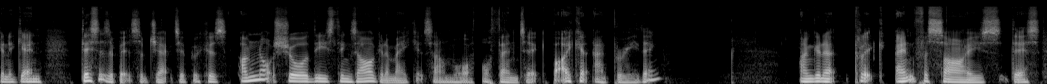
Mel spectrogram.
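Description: A man giving a relaxed software review, talking through each step on screen as he clicks. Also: mid-range voice, vocal fry, no room sound, clean studio sound. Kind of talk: screen-recorded software walkthrough.

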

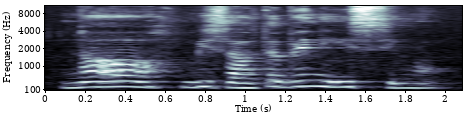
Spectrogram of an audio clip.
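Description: A woman's voice: mid-range voice, fairly even intonation, measured pace, natural voice. A woman reading a cat-loving man, teasing. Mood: musing. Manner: gently teasing, coaxing. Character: middle-aged man fussing gently over his cat. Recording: roomy echo, distant mic.

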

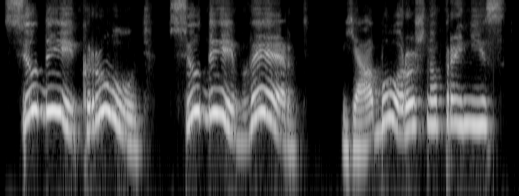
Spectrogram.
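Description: A woman's voice: high voice, very animated, a little slow, dark tone. A woman voicing a hardworking, patient male rooster in a children's storybook reading, calling out in an earnest way.

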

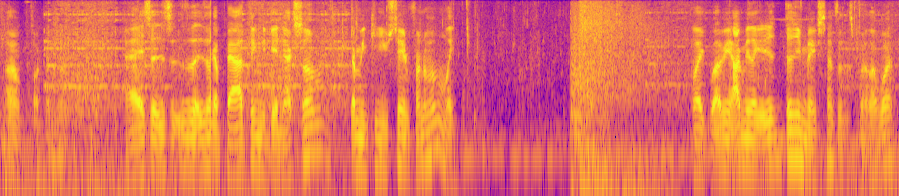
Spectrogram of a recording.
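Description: A young man playing a video game and commenting casually, excitable and profane, trash-talking the enemies. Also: on the low side, fast talker, pauses often, over music. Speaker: gaming YouTuber.

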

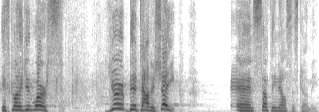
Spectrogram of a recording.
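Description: Male pastor, high forceful voice, impassioned preaching with call-and-response and lots of repeats, long echo of a church hall. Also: animated, takes it slowly. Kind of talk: sermon.

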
